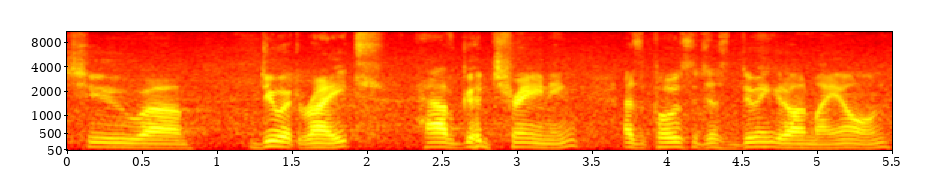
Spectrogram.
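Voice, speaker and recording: At a moderate pace, a man speaks at medium pitch with a Canadian accent. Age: 60s. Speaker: retired teacher, gym client. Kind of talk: testimonial interview. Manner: halting, many fillers.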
